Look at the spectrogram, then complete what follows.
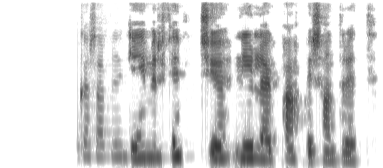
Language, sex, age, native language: Icelandic, female, 30-39, Icelandic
